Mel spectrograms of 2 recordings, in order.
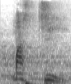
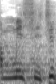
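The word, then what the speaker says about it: مسجد: Adapun depan ada tulisan mim sim jim dal, bacanya apa? Masjid. Mengapa kok dibaca masjid? Mbok dibaca misjid saja.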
